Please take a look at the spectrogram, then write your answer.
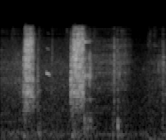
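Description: Metal clicks and creaks from a wrench loosening brake caliper bolts on a caravan wheel, two sharp bursts of ratcheting followed by a fainter click, close and otherwise quiet.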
